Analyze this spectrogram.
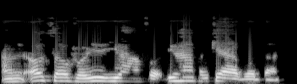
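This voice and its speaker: A man speaks with a non-native accent and a dark, mellow tone. The sound is dry and close with no echo, and his pitch varies in an ordinary way. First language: Somali. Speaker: YouTuber. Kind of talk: casual monologue. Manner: halting.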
